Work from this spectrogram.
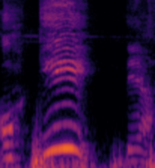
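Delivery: slow, loud orquídea with stress on the I.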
